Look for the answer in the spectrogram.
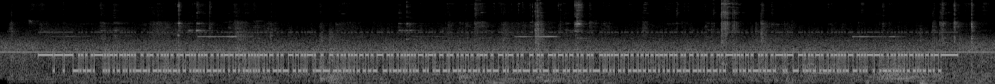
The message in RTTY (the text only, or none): YWFEH SHCDA QPDYW OIXET DWIMN FBGZH IHAOG TNOBL NTFUU IPWAZ ANVFI VXODC JBNXK DWRIU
